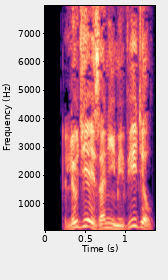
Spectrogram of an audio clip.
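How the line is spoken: Shout. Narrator (Russian): крикнул ему Гектор

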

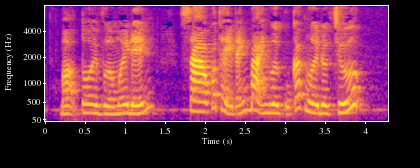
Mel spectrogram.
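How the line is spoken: Cold commander's speech. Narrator (Vietnamese): Một thống lĩnh lạnh lùng nói

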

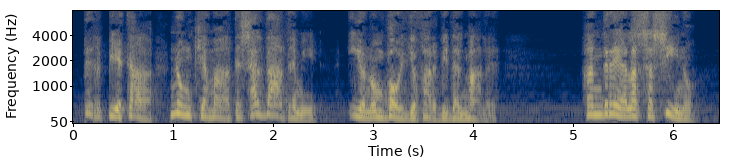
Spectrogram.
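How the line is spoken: Woman's desperate cry. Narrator (Italian): gridò una delle due donne

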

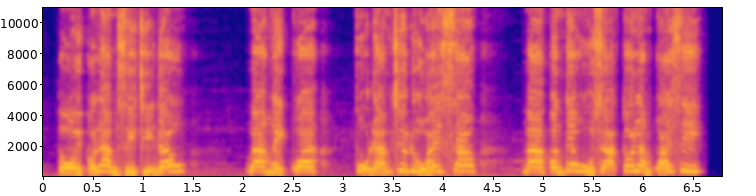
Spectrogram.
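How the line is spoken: Straining, shouting loudly. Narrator (Vietnamese): Mình ráng gồng hết sức, miệng hét toáng

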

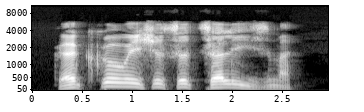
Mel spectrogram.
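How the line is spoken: Contemptuous, through teeth. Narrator (Russian): презрительно процедил

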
